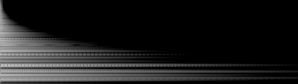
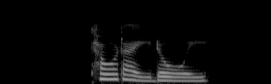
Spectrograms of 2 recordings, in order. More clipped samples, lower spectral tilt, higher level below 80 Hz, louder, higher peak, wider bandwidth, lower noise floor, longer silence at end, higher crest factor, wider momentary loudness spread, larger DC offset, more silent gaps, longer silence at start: neither; second, -0.5 dB/octave vs -7.5 dB/octave; second, under -90 dBFS vs -74 dBFS; first, -18 LUFS vs -33 LUFS; first, 0 dBFS vs -18 dBFS; first, 18.5 kHz vs 7.4 kHz; second, -61 dBFS vs -83 dBFS; first, 1.55 s vs 0.65 s; about the same, 22 dB vs 18 dB; first, 25 LU vs 15 LU; neither; neither; second, 0 s vs 0.9 s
